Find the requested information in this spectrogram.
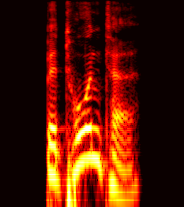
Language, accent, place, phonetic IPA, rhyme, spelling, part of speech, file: German, Germany, Berlin, [bəˈtoːntə], -oːntə, betonte, adjective / verb, De-betonte.ogg
- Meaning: inflection of betont: 1. strong/mixed nominative/accusative feminine singular 2. strong nominative/accusative plural 3. weak nominative all-gender singular 4. weak accusative feminine/neuter singular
